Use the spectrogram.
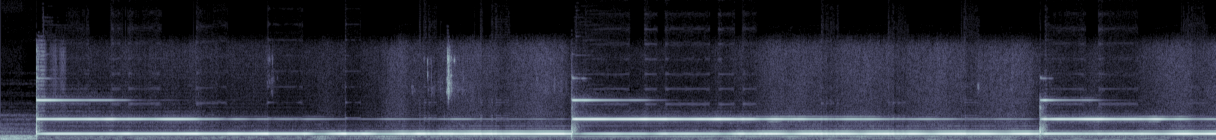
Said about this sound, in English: And now with each chime of the ball, this root chakra opens even further.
